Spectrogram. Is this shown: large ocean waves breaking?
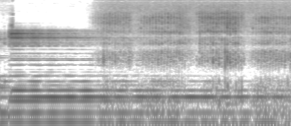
no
